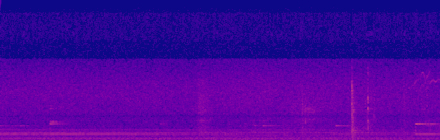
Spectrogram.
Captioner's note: chimes softly clanging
